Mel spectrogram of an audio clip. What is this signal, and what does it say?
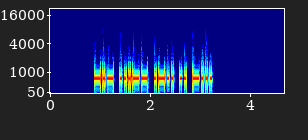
Morse code, heard as a keyed tone, about 27 wpm, 700 Hz. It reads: K3LIB
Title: USA Call Signs - 5 Characters - Repeated 3x - 28wpm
